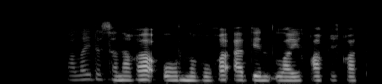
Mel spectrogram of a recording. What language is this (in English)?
Kazakh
